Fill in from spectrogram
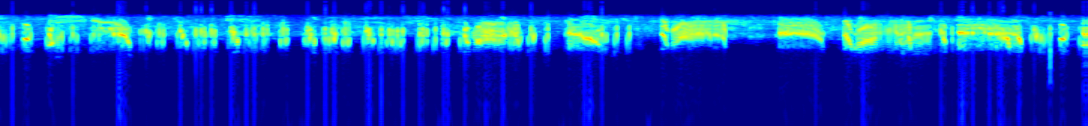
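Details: Lure recording of swiftlets meant to bring birds to a nest building: steady, crowded high-pitched chatter of overlapping chirps and buzzy trills, rising and falling in loudness throughout.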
